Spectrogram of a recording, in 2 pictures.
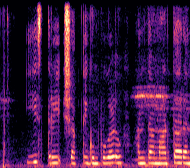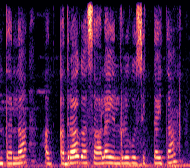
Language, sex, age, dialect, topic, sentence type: Kannada, female, 18-24, Central, banking, question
